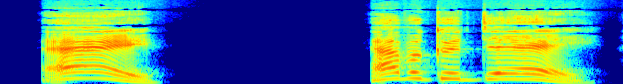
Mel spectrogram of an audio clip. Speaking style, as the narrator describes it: He yells

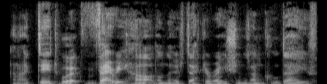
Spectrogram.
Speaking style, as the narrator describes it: Sophie said sadly

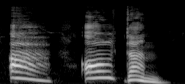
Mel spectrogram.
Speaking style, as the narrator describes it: exclaimed

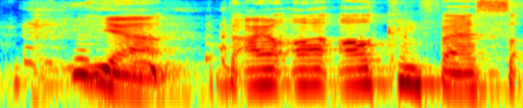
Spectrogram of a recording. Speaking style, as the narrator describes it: I laughed really hard

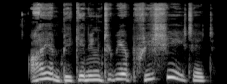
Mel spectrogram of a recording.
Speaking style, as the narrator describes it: he cried

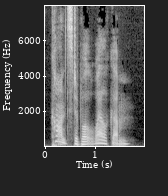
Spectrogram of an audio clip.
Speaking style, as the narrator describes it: he muttered to himself

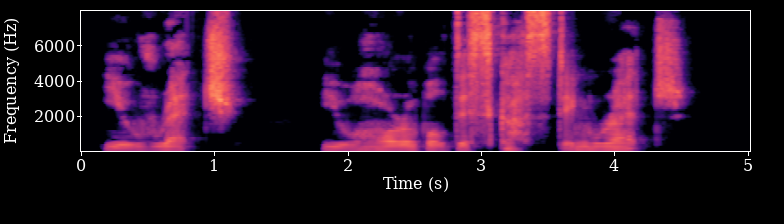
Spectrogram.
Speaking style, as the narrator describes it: moaned

